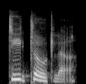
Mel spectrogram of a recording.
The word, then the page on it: teetotaller: Indian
